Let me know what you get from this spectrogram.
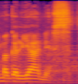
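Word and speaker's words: Magalhães: Ang Magalyanes ay nagmula sa pangalan ni Ferdinand Magelan na Magalyan kung banggitin o bigkasin sa salitang Portugues.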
